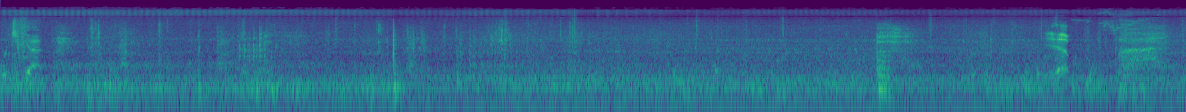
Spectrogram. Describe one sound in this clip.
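Water laps gently against a boat hull.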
